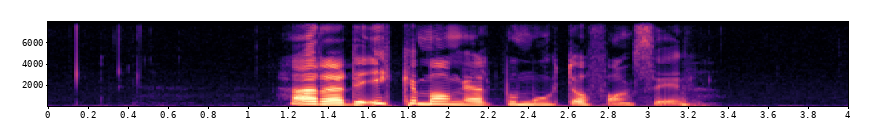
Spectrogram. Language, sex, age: Norwegian, female, 47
